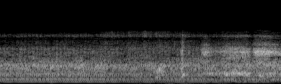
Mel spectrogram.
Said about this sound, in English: The sound of a two-cycle engine was coming from below. Probably a generator. Doc, Dr. Hall wouldn't have heard the shot above the noise.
